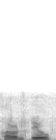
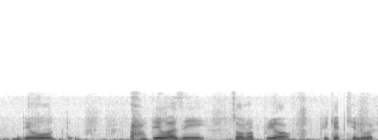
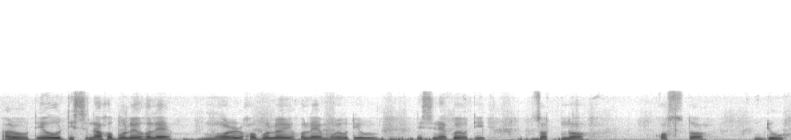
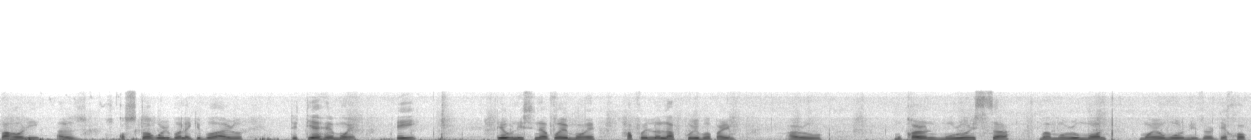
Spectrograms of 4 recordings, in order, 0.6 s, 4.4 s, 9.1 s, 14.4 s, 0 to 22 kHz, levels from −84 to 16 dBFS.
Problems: constant background noise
